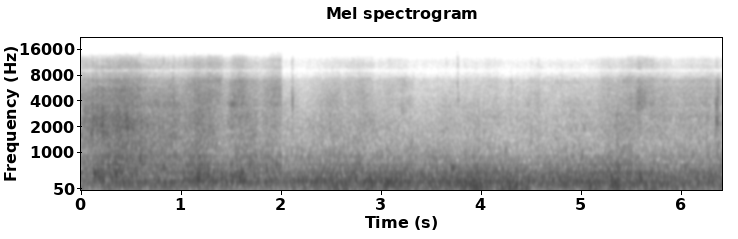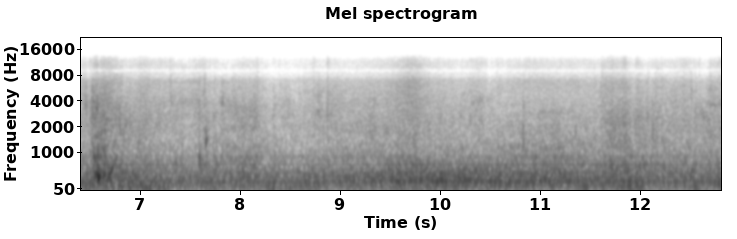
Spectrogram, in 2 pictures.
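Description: Wind buffeting the microphone over river water lapping, as a magnet-fishing rope is hauled back in by hand after the throw. A single short knock about six and a half seconds in.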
